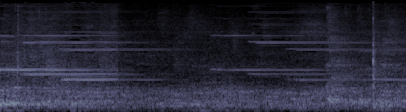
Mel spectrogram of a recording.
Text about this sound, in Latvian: Un lūdzu atbalstīt likumprojektu kopumā. Paldies, lūdzu zvanu.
